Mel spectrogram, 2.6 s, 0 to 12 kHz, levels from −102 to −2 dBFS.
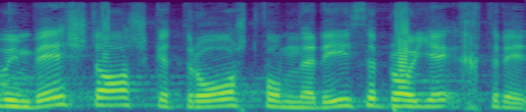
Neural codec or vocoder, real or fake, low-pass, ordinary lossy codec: none; real; 10.8 kHz; none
